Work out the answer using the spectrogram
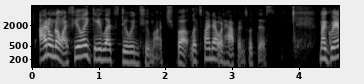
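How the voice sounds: Quiet background behind a natural reading voice.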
